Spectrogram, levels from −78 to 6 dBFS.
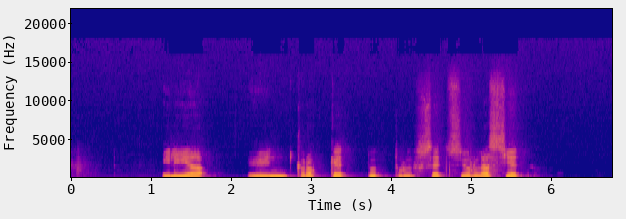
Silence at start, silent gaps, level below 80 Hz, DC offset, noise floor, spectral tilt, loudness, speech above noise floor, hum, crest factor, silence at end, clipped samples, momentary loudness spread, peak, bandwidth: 1.15 s; none; -60 dBFS; under 0.1%; -60 dBFS; -7 dB/octave; -19 LUFS; 43 dB; 50 Hz at -50 dBFS; 18 dB; 1.2 s; under 0.1%; 9 LU; -2 dBFS; 15.5 kHz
